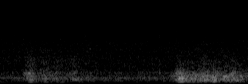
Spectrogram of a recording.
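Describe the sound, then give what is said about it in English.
Thunder rumbles low beneath a steady hiss of falling rain during a storm with lightning, with a brief early roll and then a louder, swelling rumble building toward the end. No one speaks. “That's thunder. Oh, and there's some lightning as well.”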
